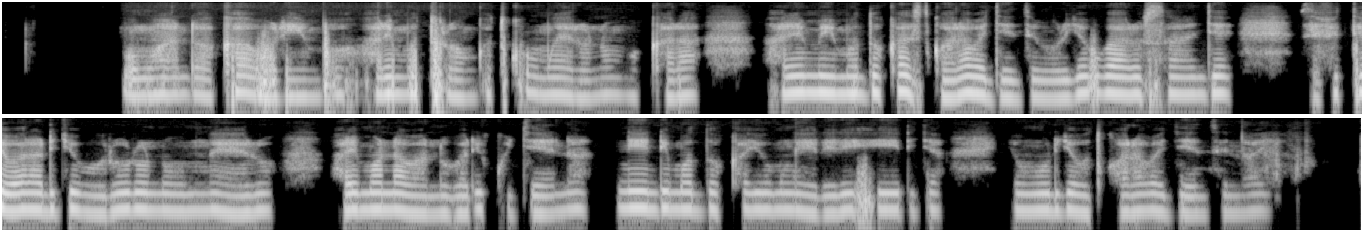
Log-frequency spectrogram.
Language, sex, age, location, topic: Kinyarwanda, female, 18-24, Huye, government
